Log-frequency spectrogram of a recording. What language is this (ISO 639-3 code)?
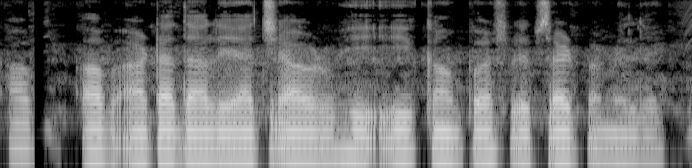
bho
